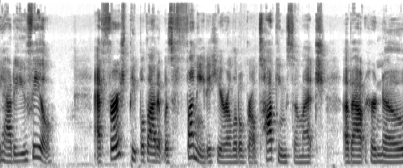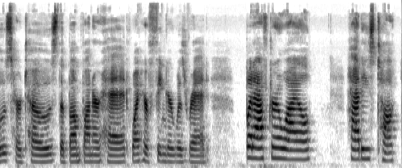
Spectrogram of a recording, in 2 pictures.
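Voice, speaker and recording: A teacher reading a picture book aloud to her students in a gentle, friendly storytelling manner. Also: deep voice, normal speed.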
